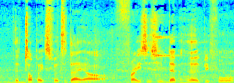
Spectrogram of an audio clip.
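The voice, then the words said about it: Put-on accent. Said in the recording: “the accent I'm putting on at the moment”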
